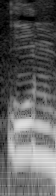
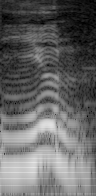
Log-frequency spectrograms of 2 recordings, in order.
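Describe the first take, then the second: First: It begins directly with the vowel, no y sound. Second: It begins with a y glide before the vowel. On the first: The speaker calls it wrong. "অনেকে উন বলে ফেলে, উন হবে না" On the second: The speaker calls it right. "ইউ ইউ ইউ এর মতো ইউন"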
